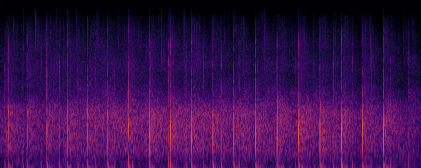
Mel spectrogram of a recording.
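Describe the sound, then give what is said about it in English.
An audience gives a warm round of applause during a church service to welcome those sharing ministry with them, many hands clapping steadily and densely throughout, with sharper individual claps standing out over the crowd at moderate volume. “But now with that, before we finish the rest of the service, I invite all of you to show them the great love that you have and the excitement that you have in sharing ministry with them by giving them a nice warm round of applause.”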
